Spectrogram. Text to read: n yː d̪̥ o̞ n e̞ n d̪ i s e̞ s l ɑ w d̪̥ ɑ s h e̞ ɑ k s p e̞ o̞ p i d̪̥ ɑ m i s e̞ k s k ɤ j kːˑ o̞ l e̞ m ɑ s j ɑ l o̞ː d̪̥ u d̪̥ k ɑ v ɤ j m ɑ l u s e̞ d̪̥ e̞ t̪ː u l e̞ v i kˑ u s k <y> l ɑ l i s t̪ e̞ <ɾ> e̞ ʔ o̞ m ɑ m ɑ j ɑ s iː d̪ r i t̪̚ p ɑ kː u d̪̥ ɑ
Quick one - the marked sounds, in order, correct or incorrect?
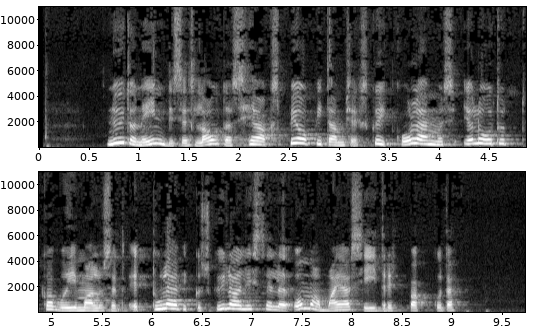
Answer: correct, incorrect

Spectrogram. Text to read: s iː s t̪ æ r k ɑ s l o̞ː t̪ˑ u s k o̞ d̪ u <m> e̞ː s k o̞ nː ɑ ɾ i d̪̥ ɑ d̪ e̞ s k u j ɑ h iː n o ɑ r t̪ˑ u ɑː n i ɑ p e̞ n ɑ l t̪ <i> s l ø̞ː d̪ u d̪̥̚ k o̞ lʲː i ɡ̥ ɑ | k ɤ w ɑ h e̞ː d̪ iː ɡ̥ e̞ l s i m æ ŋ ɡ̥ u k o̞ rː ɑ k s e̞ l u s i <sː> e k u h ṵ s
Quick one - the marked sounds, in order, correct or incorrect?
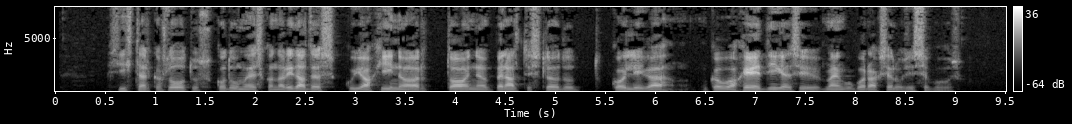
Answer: correct, correct, correct

